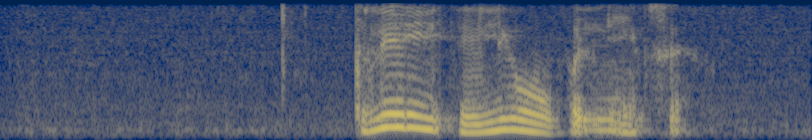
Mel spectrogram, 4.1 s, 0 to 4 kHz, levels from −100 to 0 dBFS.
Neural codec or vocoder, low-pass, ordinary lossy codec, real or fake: vocoder, 22.05 kHz, 80 mel bands, HiFi-GAN; 3.6 kHz; AAC, 32 kbps; fake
